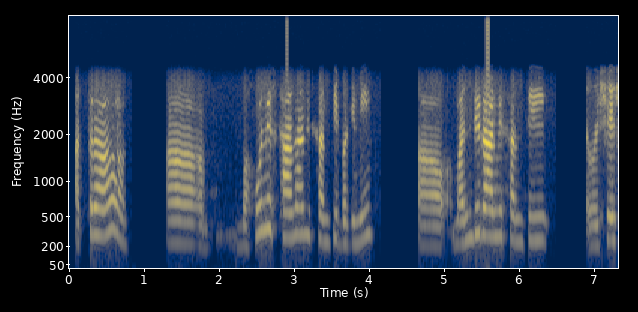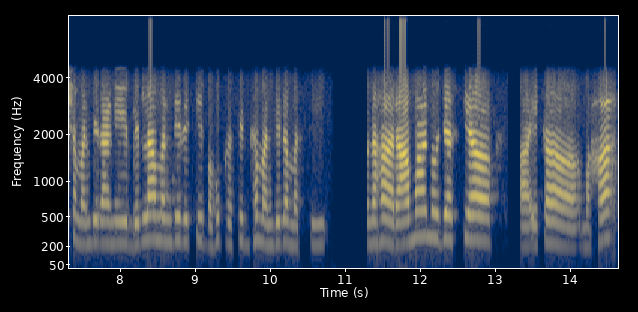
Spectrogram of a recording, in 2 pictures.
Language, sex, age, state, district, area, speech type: Sanskrit, female, 45-60, Karnataka, Udupi, urban, conversation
